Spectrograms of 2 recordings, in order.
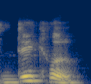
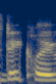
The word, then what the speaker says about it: DeClue: I mispronounced your name it's D clue it's declue and that's fine okay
